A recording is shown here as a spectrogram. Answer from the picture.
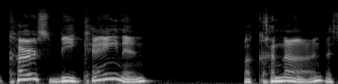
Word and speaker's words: Canaan: him and he said cursed be Canan a Canan that's how you say it a slave shall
